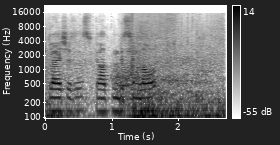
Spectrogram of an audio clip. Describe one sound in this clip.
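A huge creature growls deeply and loudly.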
